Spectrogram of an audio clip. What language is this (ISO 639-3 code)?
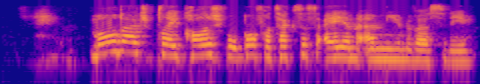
eng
